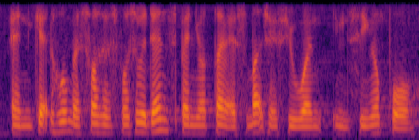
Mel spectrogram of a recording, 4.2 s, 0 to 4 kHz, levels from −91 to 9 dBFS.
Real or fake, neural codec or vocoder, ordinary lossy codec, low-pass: real; none; none; 3.6 kHz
